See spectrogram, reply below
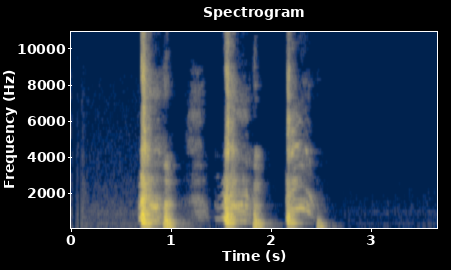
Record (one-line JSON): {"three_cough_length": "3.7 s", "three_cough_amplitude": 32717, "three_cough_signal_mean_std_ratio": 0.25, "survey_phase": "beta (2021-08-13 to 2022-03-07)", "age": "45-64", "gender": "Female", "wearing_mask": "No", "symptom_none": true, "symptom_onset": "9 days", "smoker_status": "Never smoked", "respiratory_condition_asthma": true, "respiratory_condition_other": false, "recruitment_source": "REACT", "submission_delay": "3 days", "covid_test_result": "Positive", "covid_test_method": "RT-qPCR", "covid_ct_value": 30.0, "covid_ct_gene": "E gene"}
